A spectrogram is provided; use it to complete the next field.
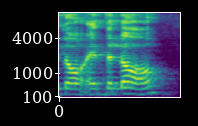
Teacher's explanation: There's a subtle R sound, even though the R does not exist there. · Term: intrusion R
